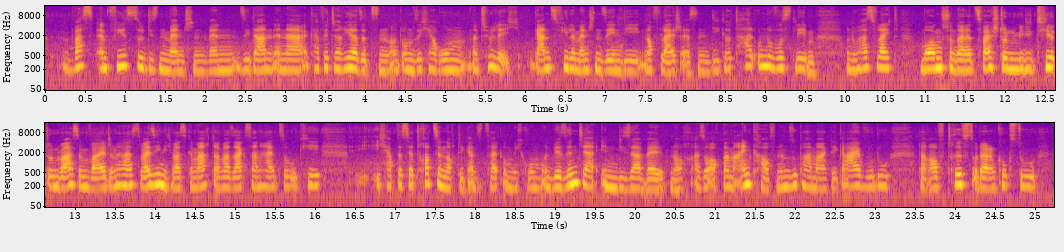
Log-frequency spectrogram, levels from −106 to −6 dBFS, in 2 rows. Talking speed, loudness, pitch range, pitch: 215 wpm, -22 LUFS, 185-215 Hz, 200 Hz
